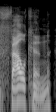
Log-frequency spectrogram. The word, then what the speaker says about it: Falcon: pronounce Falcon and Vulcan Falcon is like a like an F Falcon and Vulcan is like a vul Vulcan the in sounds the same to me like I don't say Falcon in Vulcan right like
